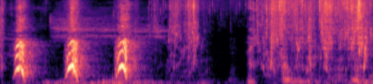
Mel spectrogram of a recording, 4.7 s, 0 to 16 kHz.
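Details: Evo, a German Shepherd, playing with water: three sharp barks about 0.6 seconds apart in the first two seconds, followed by quiet splashing and trickling water.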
